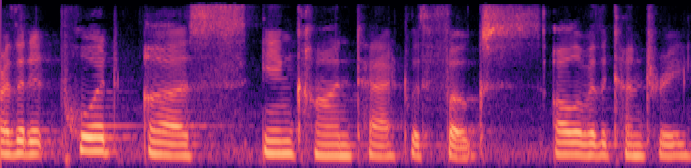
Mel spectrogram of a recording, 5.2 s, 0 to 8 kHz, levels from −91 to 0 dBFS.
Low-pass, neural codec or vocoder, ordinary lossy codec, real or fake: 7.2 kHz; none; MP3, 48 kbps; real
